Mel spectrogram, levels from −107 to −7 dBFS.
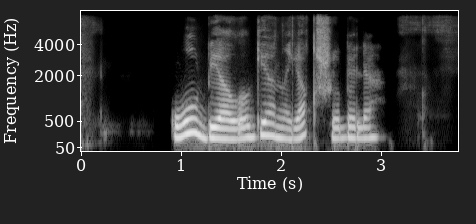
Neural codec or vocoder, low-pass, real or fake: codec, 16 kHz, 4 kbps, X-Codec, WavLM features, trained on Multilingual LibriSpeech; 7.2 kHz; fake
